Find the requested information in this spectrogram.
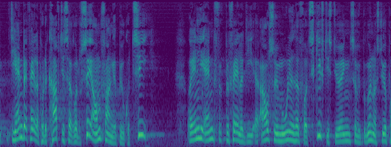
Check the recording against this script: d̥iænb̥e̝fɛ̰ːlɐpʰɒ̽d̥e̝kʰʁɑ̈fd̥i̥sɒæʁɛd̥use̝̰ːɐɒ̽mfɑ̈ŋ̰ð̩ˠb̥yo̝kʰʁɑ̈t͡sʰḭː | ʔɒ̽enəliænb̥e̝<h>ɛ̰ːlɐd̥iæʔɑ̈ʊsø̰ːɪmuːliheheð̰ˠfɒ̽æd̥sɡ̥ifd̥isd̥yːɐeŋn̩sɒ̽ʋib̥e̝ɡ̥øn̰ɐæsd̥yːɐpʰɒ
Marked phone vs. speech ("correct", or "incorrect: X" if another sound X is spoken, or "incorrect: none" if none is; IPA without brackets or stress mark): incorrect: f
